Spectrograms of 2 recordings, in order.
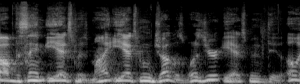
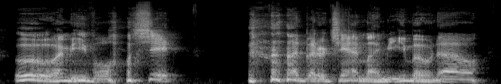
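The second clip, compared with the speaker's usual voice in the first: very low, slow, gloating cartoon villain voice; 9 semitones lower, 3 dB louder than usual. Imitating the villain after his defeat: mock evil villain voice. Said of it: "He's like".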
